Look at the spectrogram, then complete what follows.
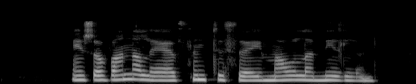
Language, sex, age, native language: Icelandic, female, 30-39, Portuguese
